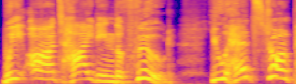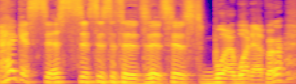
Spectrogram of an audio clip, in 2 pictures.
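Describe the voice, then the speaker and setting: A woman's voice: mid-range voice, animated, measured pace, pushed and bright. A woman voicing a silly, defiant earth pony chancellor with a sarcastic, quirky manner in an audio drama. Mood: indignant.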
